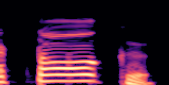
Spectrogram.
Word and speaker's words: talk: TALK, टॉक, ऐसे, टॉक, टाल्क नहीं, टॉक।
